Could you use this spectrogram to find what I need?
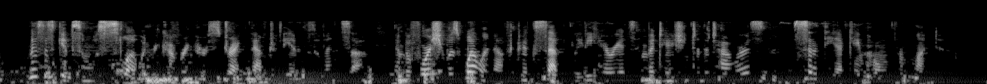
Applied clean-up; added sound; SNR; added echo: classical method spectral subtraction.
